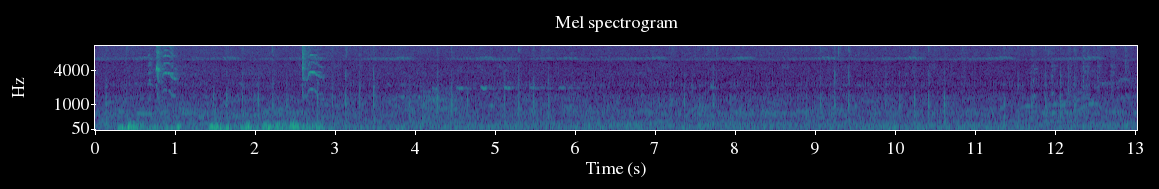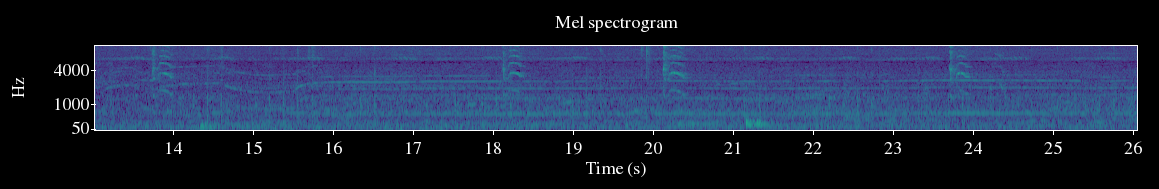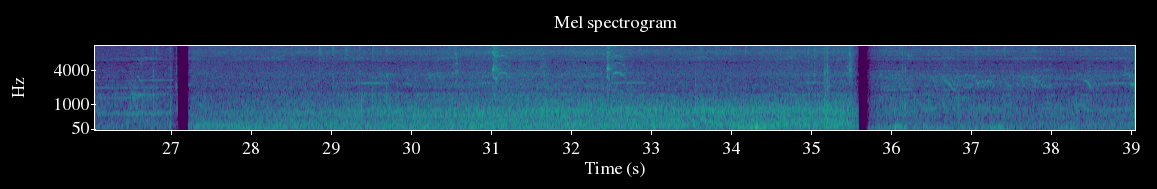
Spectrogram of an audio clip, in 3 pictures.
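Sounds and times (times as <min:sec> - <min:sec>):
high falling bird chirps: 0:20.1 - 0:20.6, 0:23.3 - 0:24.7, 0:29.3 - 0:33.2.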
